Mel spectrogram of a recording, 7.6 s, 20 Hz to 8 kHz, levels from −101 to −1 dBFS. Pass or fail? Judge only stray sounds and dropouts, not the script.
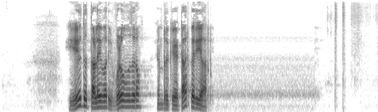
pass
